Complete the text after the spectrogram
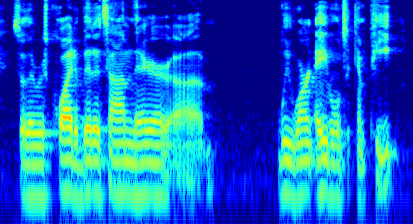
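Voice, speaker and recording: In a Southern US accent, a man speaks at a fairly quick pace. His tone is dark and mellow, with a medium pitch. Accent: Southern US, heard as Texan. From US South, Kentucky. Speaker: school athletics director. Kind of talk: interview.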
